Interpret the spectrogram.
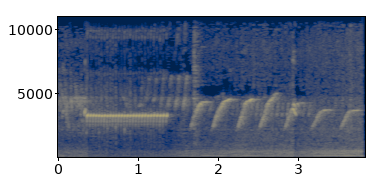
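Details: Canary in full song, delivering a long rolling style with dense rapid bursts: a fast, even buzzing trill on one high pitch, then a series of upward-curving whistled notes repeated about three times a second. Faint low hum behind.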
